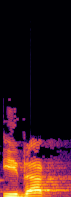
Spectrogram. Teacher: Idzak, di saat kita membaca kaf yang pertama, jadikan dia syiddah. Maka di saat membaca kaf disukunkan, tidak ada keluar dari suara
